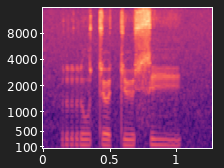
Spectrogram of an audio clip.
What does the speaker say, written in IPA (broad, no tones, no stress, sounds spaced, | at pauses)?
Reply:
r u t ø t y s i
